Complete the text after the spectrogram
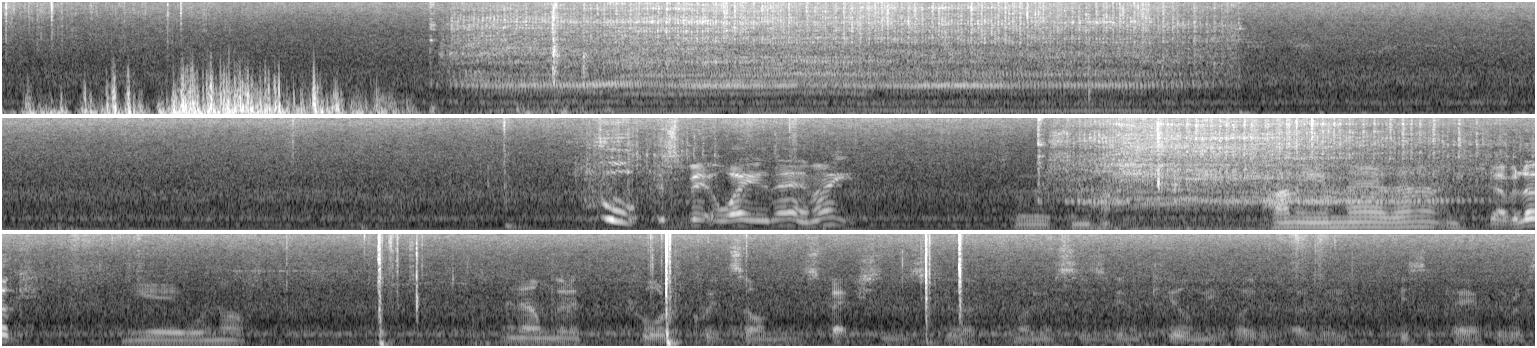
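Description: Bees buzz around a hive.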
